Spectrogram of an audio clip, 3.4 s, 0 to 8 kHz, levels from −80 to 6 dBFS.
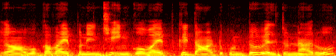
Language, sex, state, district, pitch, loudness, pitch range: Telugu, female, Andhra Pradesh, Visakhapatnam, 205 Hz, -15 LUFS, 195-215 Hz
